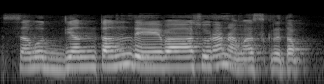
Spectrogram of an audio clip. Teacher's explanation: ಅನುಸ್ವಾರ changes to ನ which is ದ nasal ಆರ್ ದಿ ಅನುನಾಸಿಕ of ದ ತ ವರ್ಗ · Now samudyantam ends with an anuswara, a dot on top of the ta, which has the sound of m, and devasura namaskritam starts with the, which is a part of the ta varga. So this anuswara changes to n, which is the nasal or the anunasika of the ta varga.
